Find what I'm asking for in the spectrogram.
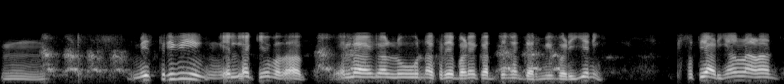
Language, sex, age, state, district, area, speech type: Dogri, male, 30-45, Jammu and Kashmir, Udhampur, rural, conversation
